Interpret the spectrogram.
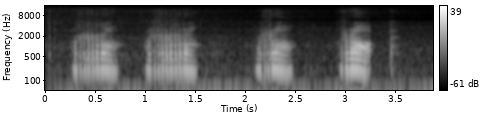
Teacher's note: It's closer to the Spanish ra. Okay, the sound occurs when the tip of the tongue presses to the surface upper palate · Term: letter ra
